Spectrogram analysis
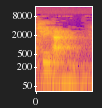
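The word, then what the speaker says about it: Cihak: Her last name is spelled C-I-H-A-K, but it's pronounced she, like S-H-E-H-A-K. Sheehack.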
